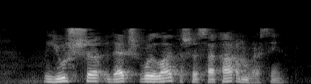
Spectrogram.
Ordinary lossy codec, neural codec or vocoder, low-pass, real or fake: MP3, 24 kbps; codec, 16 kHz in and 24 kHz out, 0.8 kbps, FocalCodec, streaming, 65536 codes; 5.4 kHz; fake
